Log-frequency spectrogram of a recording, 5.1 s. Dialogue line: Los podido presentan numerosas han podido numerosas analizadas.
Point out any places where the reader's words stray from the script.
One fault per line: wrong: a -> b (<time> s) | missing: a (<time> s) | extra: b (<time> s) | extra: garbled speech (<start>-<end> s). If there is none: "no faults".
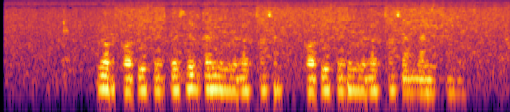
no faults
